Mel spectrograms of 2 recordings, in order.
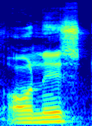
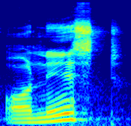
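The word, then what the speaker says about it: honest: ও দিয়ে উচ্চারণ হচ্ছে এইচ তো নেই এইচ সাইলেন্স আছে তাহলে হি ইজ অনেস্ট ম্যান এর ও দিয়ে শুরু ভাওয়েল দিয়ে শুরু মনে হচ্ছে বলে এখানে হবে অ্যান হি ইজ এ অনেস্ট boy sorry এখানে একের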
